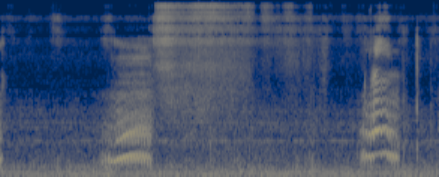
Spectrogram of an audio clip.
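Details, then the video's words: Female pet Bengal cat, happy with her owner nearby indoors; two separate arching meows about three seconds apart, the first longer, over a quiet room hum. "CUTEST MEOWS EVER!!"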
